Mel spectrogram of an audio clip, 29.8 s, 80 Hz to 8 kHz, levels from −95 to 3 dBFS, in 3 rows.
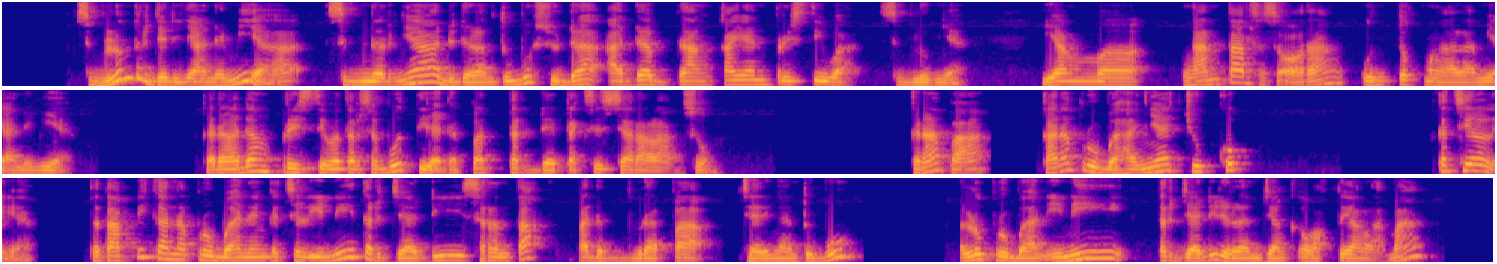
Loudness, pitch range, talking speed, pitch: -20 LUFS, 120-160 Hz, 105 wpm, 135 Hz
